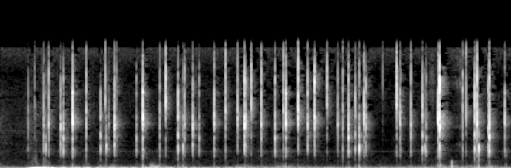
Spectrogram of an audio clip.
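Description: Long nails tap rapidly on a small white glass candle jar held close to the microphone. A quick stream of sharp, bright clicks and light scratchy taps sits over a steady low hum, each tap dying away almost at once.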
